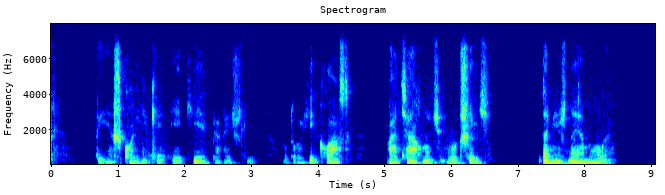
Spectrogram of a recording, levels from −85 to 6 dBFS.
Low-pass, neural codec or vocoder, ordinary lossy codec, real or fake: 7.2 kHz; none; Opus, 16 kbps; real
